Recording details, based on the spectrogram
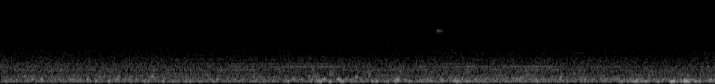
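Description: A quiet, steady low hum like a fan or distant engine runs throughout, with no distinct calls.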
